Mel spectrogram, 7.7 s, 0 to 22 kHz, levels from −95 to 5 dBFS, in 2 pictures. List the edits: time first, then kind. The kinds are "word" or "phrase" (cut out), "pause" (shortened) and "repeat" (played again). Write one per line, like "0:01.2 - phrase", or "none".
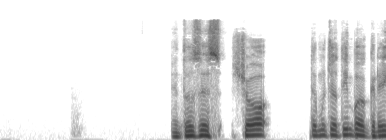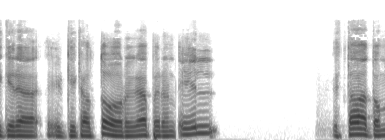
0:03.1 - word
0:04.6 - word
0:05.6 - word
